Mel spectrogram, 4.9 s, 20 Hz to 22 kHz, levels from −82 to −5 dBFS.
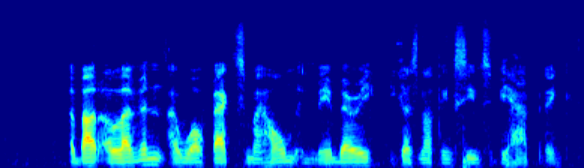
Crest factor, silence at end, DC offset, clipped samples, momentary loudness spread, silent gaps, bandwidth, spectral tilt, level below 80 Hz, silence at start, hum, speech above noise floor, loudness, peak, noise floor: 26 dB; 0.25 s; under 0.1%; under 0.1%; 15 LU; none; 14 kHz; -4 dB/octave; -78 dBFS; 0.55 s; none; 35 dB; -40 LUFS; -16 dBFS; -75 dBFS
